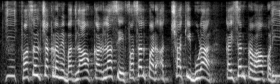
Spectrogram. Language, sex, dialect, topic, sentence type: Bhojpuri, male, Southern / Standard, agriculture, question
